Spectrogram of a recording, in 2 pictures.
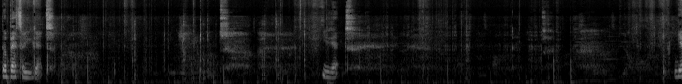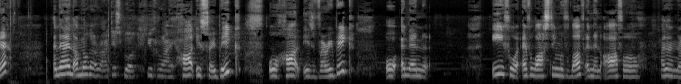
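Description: A young boy talks close to the microphone with animation.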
